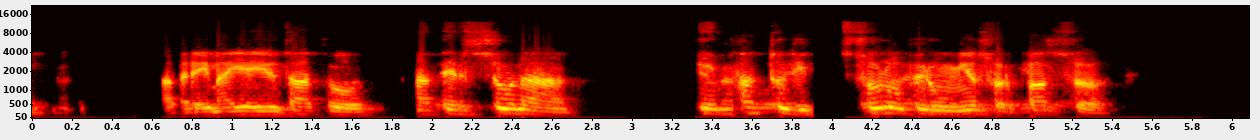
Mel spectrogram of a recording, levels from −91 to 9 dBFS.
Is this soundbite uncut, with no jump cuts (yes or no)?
no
